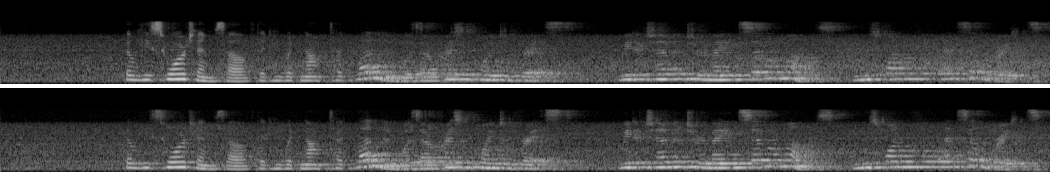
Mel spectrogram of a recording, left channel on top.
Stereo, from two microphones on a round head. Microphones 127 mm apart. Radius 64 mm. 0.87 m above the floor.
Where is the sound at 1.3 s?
75° left (ahead or behind), 1.1 m; by 3.5 s 5° right (ahead or behind), 1.2 m.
